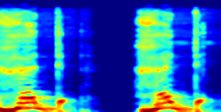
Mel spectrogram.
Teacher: Qolqolah Sugro cara membacanya huruf Dal nya sedikit dipantulkan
